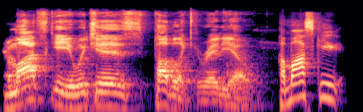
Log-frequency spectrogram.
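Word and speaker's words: Hromadske: And it's on, how do I pronounce this? Hamadrak Radio in Kyiv, is that correct? Hamadsky, which is public radio.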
